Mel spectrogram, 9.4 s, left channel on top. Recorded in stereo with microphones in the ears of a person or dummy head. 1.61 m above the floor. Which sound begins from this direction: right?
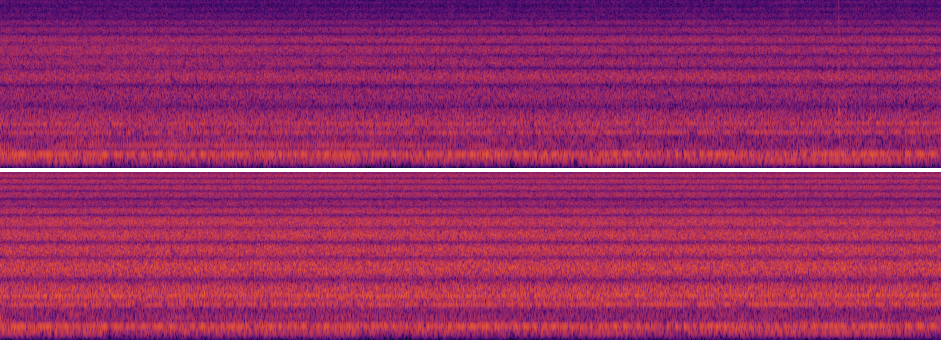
A drone, at 0.0 s.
